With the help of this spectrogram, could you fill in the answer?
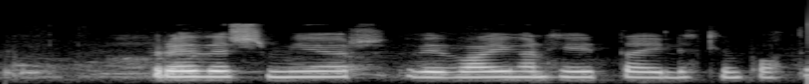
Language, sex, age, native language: Icelandic, female, 15, Icelandic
